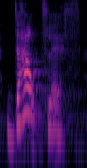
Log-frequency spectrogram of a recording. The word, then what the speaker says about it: doubtless: Okay, group C, blameless, bottomless, doubtless, heartless. Look how doubtless is spelt there, it's got silent B.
